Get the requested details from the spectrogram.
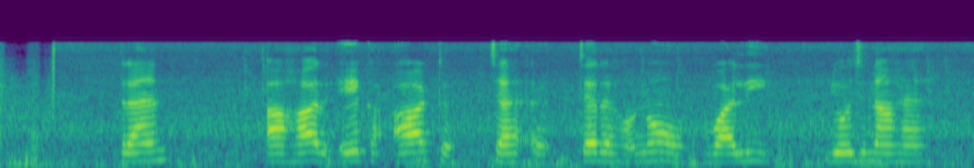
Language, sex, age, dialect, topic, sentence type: Hindi, female, 36-40, Marwari Dhudhari, banking, statement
